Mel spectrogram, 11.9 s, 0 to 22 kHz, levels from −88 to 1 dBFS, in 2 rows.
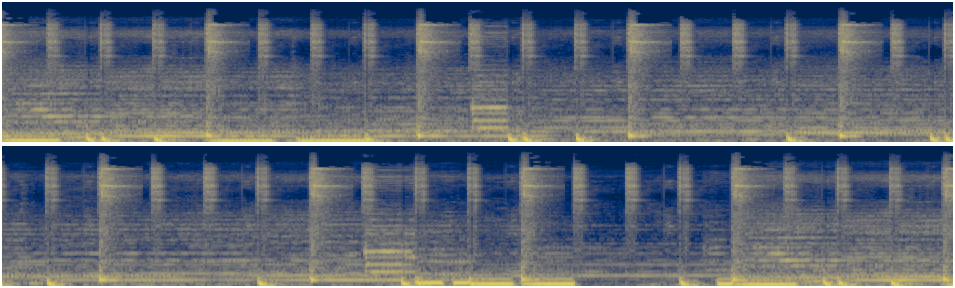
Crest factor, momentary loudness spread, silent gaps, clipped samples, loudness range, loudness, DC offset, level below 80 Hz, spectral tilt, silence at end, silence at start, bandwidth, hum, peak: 16 dB; 8 LU; none; under 0.1%; 3 LU; -18 LUFS; under 0.1%; -20 dBFS; -4 dB/octave; 0 s; 0 s; 16.5 kHz; none; -2 dBFS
